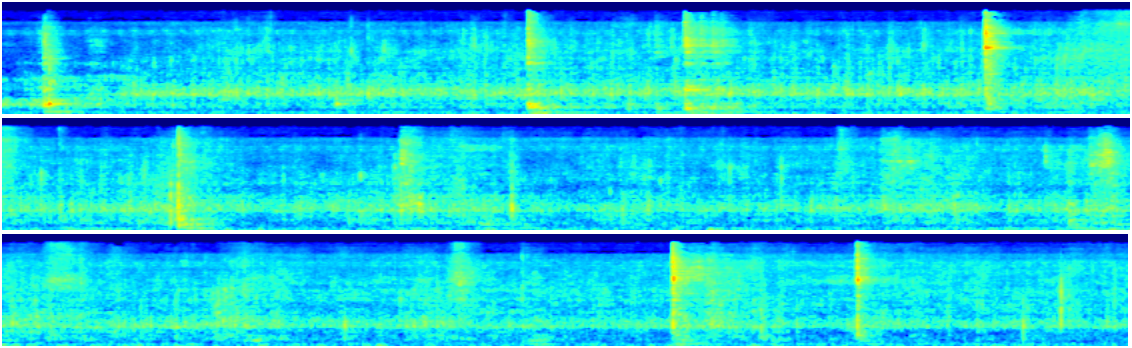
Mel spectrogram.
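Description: Breadfruit curry sizzling and simmering in a stainless steel pot while a metal spoon stirs it, clinking and scraping against the pot every few seconds.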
